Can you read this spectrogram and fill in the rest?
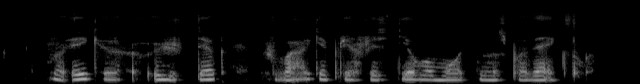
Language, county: Lithuanian, Vilnius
